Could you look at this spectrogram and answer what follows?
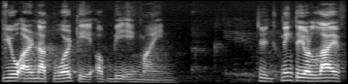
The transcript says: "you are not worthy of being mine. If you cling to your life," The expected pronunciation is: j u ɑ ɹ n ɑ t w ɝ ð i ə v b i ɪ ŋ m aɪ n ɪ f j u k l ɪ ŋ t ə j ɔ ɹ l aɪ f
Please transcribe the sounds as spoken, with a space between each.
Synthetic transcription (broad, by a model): j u ɑ ɹ n ɑ t w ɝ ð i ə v b i ɪ ŋ m aɪ n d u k n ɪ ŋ t ə j ɔ ɹ l aɪ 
